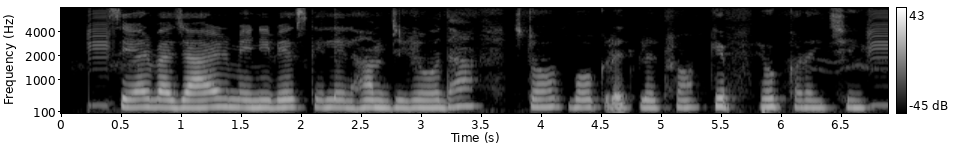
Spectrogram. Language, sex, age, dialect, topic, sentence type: Magahi, female, 25-30, Western, banking, statement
